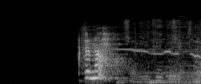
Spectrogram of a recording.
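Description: A gap of dead silence, then, a little under a second in, a voice says "suno" ("listen"). Film background music with a held high tone and a low bass line starts under the voice just after.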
